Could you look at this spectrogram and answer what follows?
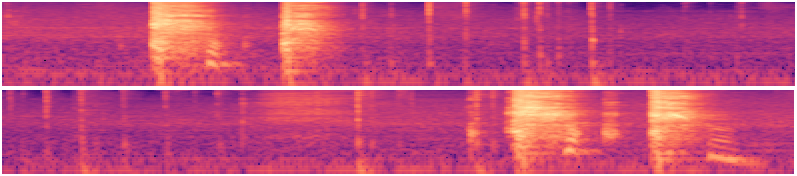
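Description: A man coughing, two coughs about a second in and two more near the end, with faint keyboard clicks in between.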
